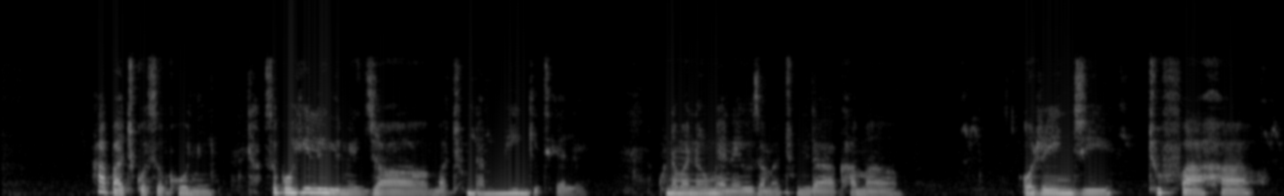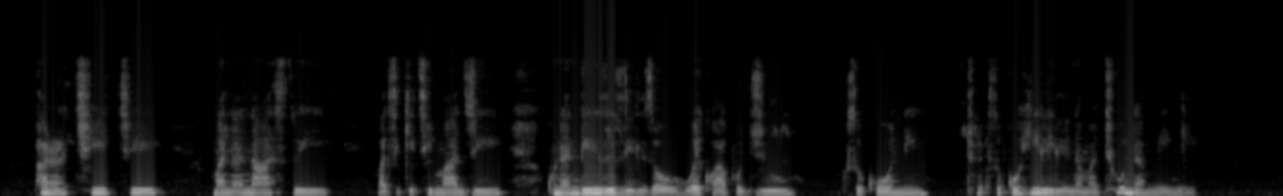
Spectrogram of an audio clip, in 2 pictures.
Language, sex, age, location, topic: Swahili, female, 18-24, Nairobi, finance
